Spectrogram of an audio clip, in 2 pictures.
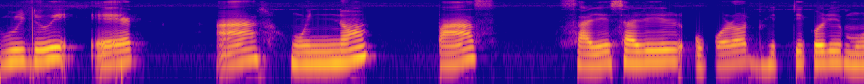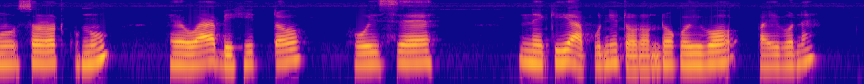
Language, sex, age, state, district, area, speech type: Assamese, female, 60+, Assam, Dhemaji, rural, read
